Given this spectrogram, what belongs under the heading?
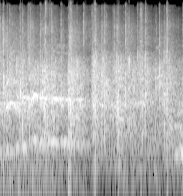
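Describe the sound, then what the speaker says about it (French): Audience applause at a French spelling championship ceremony, dense and steady throughout, with a voice faintly audible beneath the clapping. "Applaudissez-les."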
